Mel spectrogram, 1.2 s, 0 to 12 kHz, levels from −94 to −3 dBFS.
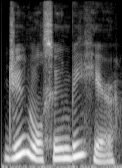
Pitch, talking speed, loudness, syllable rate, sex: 210 Hz, 245 wpm, -13 LUFS, 5.5 syllables/s, female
